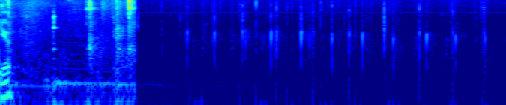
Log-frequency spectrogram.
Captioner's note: audience applauding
